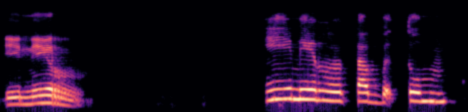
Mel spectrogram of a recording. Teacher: ro sukun ya, mulutnya atau bibirnya kita majukan ke depan. Inir. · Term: suara tebal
